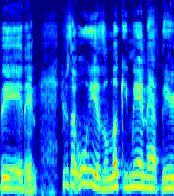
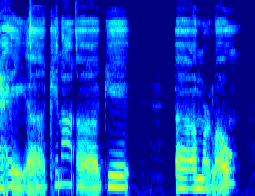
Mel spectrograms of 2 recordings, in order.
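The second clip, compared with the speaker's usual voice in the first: timid, hushed whisper, very slow; 6 dB quieter than usual. Recounting asking the bartender for a drink at the bar: retelling a whisper. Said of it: "So I whispered to the bartender".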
